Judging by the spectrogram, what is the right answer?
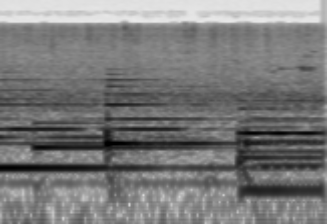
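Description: Steady rain ambience from the Umineko video game pours softly and continuously, with faint tonal music layered over it and small shifts as the notes change. No one speaks.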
